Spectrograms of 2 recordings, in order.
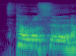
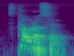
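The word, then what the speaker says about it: σταυρός: 열십자 그래서 십자가라고 번역하지만 이것은 스트라스타 스타우로스 이렇게 이제 발음을 해요 헬라어로는 스타우로스 요게 심겨진 기둥이라는 뜻이에요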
